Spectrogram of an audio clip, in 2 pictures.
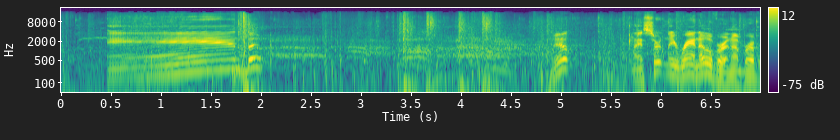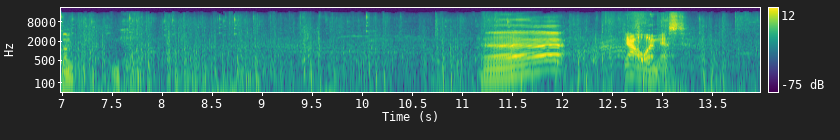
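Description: Horses gallop over grass.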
